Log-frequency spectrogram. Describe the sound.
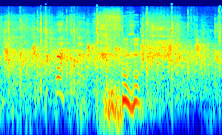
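An audience applauds steadily for a couple of seconds, a dense crackle of many hands clapping, with a brief voice rising over the clapping midway.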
